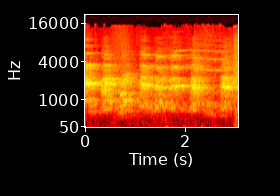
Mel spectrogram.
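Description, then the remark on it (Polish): Many dogs at an animal shelter housing about 490 dogs bark and yip together in a continuous, overlapping chorus, a busy kennel din that stays steady and moderately loud, with no voices. “Tutaj w schronisku macie państwo dużo psów?”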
